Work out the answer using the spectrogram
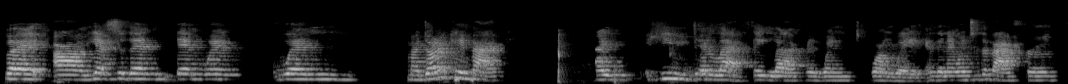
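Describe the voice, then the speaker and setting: A woman's voice: a little high, steady tone, slow, fairly bright tone. A woman co-hosting a podcast, telling a story in casual chat and acting out the quoted lines. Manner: storytelling, acts out quoted dialogue. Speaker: podcast co-host. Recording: echoey, distant from mic.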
